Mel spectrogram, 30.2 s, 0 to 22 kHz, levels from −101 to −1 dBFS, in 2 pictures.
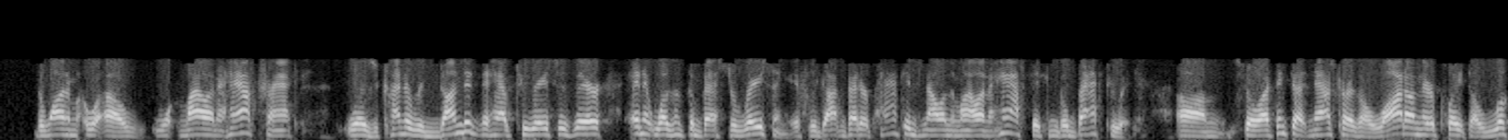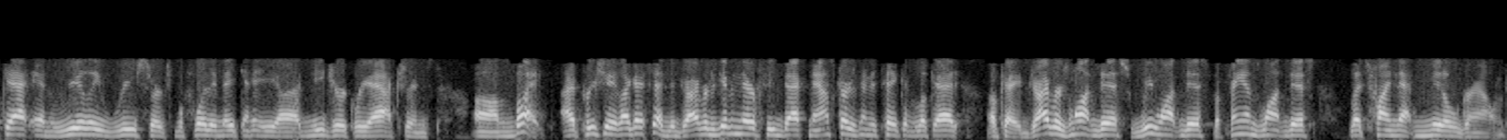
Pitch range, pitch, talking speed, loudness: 140-170 Hz, 155 Hz, 205 wpm, -26 LUFS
